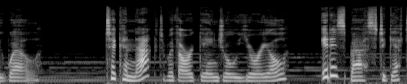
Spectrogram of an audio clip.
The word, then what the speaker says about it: Uriel: of the apocryphal texts his name uriel is a male name of hebrew origin pronounced you're real which means god is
